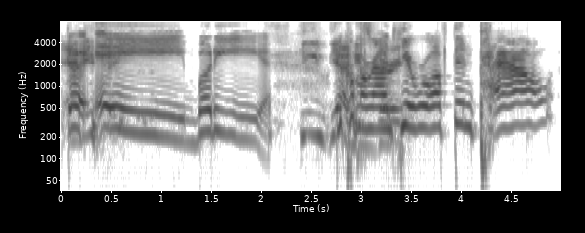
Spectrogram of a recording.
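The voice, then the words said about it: Put-on New York accent. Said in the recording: “he does kind of have like that ... New York kind of accent”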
